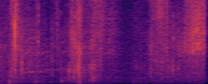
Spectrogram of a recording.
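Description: A few faint footsteps on a hard floor, irregularly spaced.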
